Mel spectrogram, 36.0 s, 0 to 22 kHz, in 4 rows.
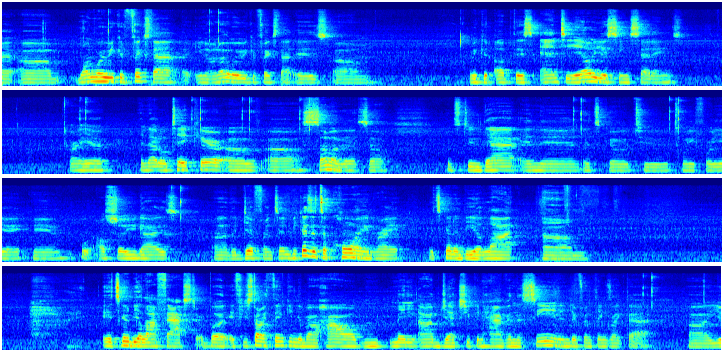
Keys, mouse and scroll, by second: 1.3 alt+click, 2.5 click, 9.9 click, 11.3 click, 11.9 click, 12.7 click, 16.1 click, 17.3 click, 20.1 click, 35.0 click.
